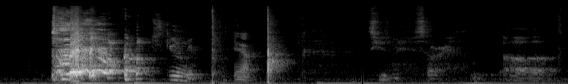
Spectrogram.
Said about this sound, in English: That sometimes you have a coughing fit in the middle of a sentence.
